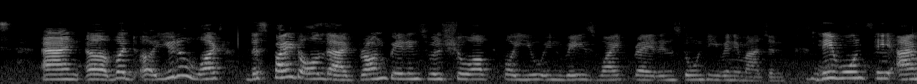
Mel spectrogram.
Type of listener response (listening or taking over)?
listening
